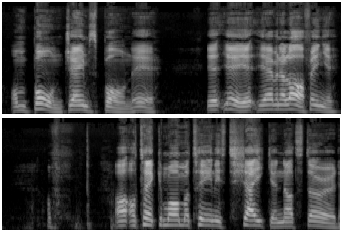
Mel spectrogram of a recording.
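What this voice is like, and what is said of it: Put-on British accent. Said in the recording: “critique your British accent ... you should be the new James Bond”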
